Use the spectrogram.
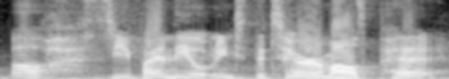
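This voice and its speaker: A woman plays a brisk sidekick in a sci-fi audio drama. She is flippant and casual, with a fairly high, bright, sharp voice over faint music. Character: brisk, flippant female helper in sci-fi adventure. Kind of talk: amateur audio drama acting.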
